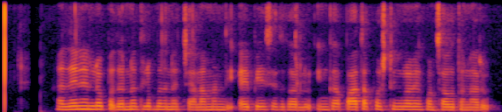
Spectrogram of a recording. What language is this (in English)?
Telugu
